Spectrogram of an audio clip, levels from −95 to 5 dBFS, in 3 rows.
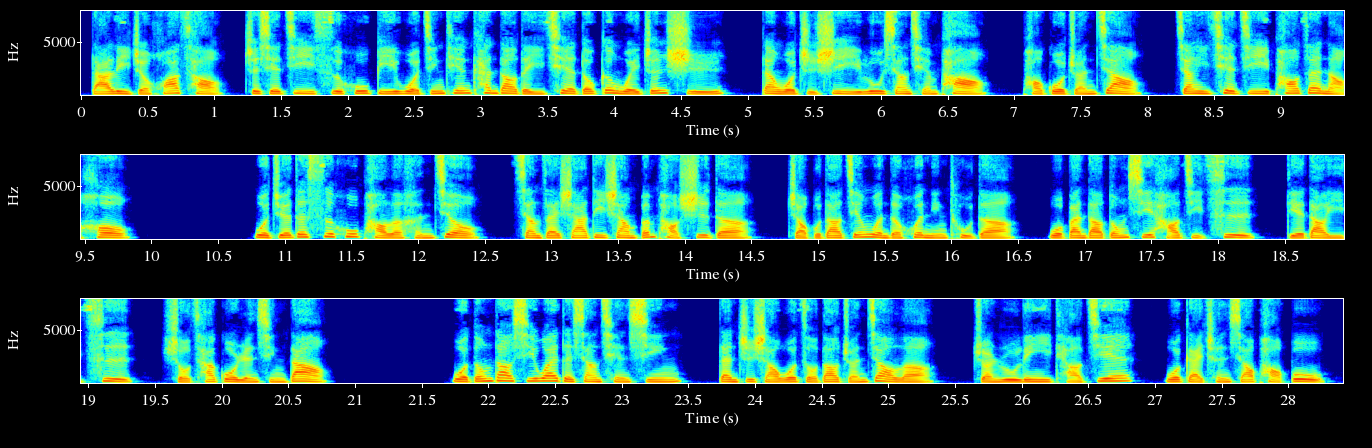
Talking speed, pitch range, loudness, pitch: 260 characters per minute, 170-205 Hz, -19 LUFS, 185 Hz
